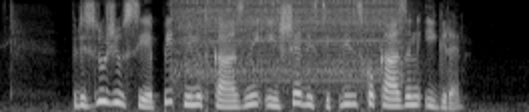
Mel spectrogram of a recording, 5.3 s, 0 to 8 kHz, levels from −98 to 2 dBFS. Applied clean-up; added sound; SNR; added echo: none; Drill; 13 dB; none.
